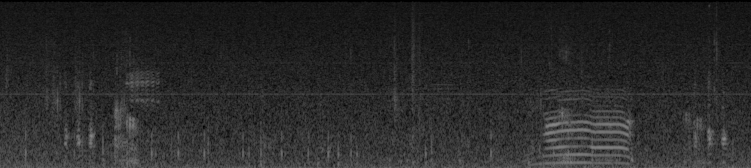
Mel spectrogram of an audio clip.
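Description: Minecraft sheep bleats: a short distant bleat early on and a clearer, wavering bleat near the end, over a low, faint ambient game background with no talk.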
